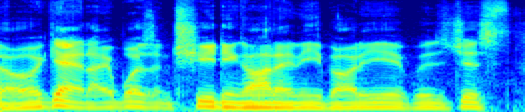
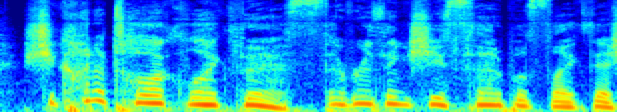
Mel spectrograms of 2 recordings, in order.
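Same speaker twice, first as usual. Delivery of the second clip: higher, put-on odd voice; strange woman's voice; 5 semitones higher than usual. Man demonstrating how a woman he slept with talked, strange voice. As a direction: imitate a woman with an odd way of talking. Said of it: "she had a very strange voice".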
